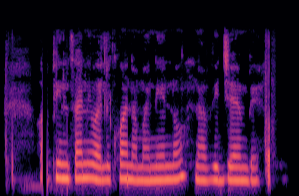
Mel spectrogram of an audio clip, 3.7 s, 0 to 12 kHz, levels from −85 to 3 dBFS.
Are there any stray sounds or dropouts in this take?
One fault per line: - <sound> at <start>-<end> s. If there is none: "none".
- dropout at 0.5-0.6 s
